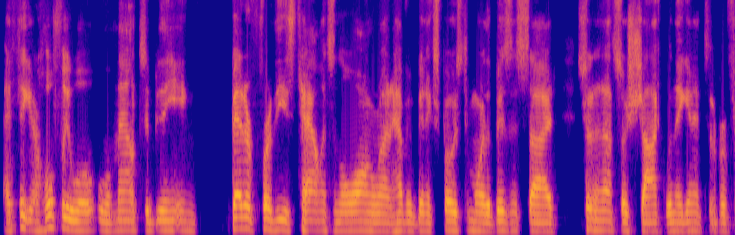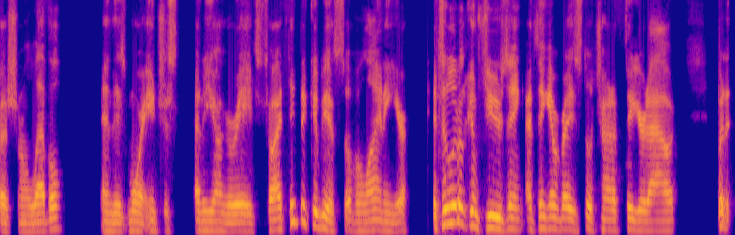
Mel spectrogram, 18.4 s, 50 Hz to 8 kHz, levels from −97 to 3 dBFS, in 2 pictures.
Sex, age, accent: male, 50-69, American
